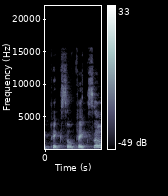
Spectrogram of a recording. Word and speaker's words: Pixel x Pixel: everyone you're listening to pixel pixel where the x is silent but our love for games most definitely isn't this is episode 103 happy New Year first episode of 2023.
